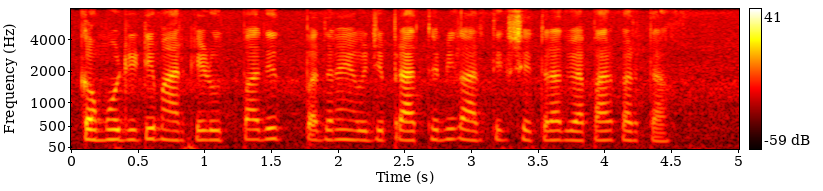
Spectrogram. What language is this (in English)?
Marathi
